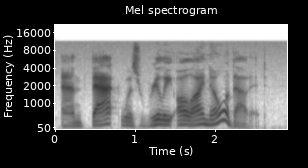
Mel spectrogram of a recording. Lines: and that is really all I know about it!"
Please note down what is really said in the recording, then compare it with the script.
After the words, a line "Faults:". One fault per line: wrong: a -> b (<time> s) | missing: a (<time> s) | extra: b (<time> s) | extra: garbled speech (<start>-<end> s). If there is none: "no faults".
and that was really all I know about it!"
Faults:
wrong: is -> was (0.8 s)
